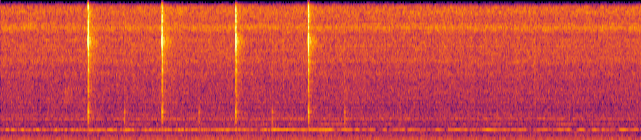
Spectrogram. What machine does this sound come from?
valve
